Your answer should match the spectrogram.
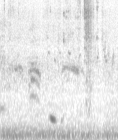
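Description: Near silence: faint outdoor field ambience with a few faint, short distant calls.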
